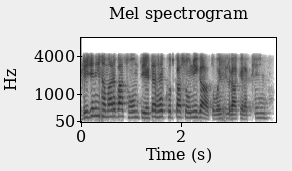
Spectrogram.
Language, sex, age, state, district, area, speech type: Hindi, male, 30-45, Uttar Pradesh, Hardoi, rural, conversation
